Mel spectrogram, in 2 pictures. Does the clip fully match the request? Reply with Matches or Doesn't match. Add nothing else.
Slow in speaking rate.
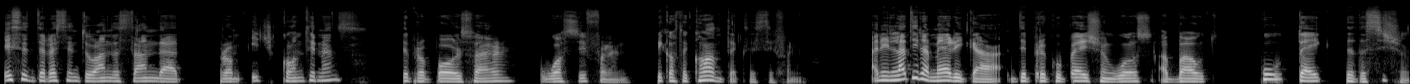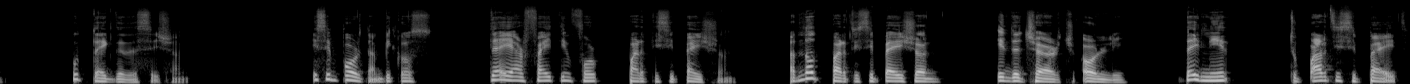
Matches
